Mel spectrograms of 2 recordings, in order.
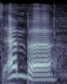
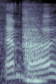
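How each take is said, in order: First: The name starts with an 'em' sound. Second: The name starts with an 'am' sound. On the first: The speaker calls it right. "it's Ember" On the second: The speaker calls it wrong. "it's not Ember"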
